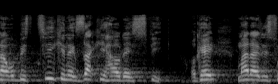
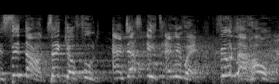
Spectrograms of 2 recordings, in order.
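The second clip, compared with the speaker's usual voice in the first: louder, higher mock of dad barking welcome; imitating dad's scary welcome; 7 semitones higher, 4 dB louder than usual. Dad greeting son's friends, mock aggressive welcome. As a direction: make a friendly welcome sound like a threat. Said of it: "It scares them".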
